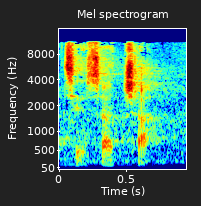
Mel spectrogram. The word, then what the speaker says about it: shachah: 193 veces se menciona la palabra escrito literalmente sería S-H-A-C-H-A-H, Shacha. Se pronuncia Shacha.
